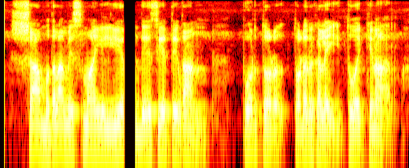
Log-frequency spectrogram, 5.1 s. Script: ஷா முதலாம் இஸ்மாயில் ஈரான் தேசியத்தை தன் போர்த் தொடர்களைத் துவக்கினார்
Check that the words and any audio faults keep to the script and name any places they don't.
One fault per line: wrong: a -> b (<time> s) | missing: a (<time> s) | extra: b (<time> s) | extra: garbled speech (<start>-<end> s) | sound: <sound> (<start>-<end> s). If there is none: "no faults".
sound: dropout (1.5-1.7 s)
